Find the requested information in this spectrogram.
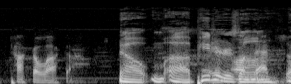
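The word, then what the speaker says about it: Takhlakh: It's actually spelled just kind of like that, Taklakh, and I believe you pronounce it Takalaka.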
